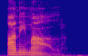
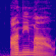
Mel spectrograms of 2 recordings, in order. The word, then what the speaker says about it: animal: Animal. Just like the English word, except it's pronounced French. Animal, animal.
